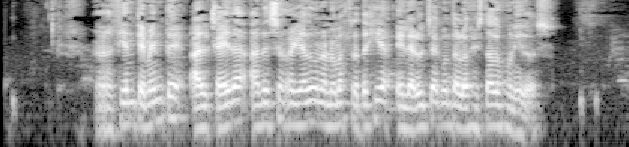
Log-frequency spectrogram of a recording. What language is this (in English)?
Spanish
